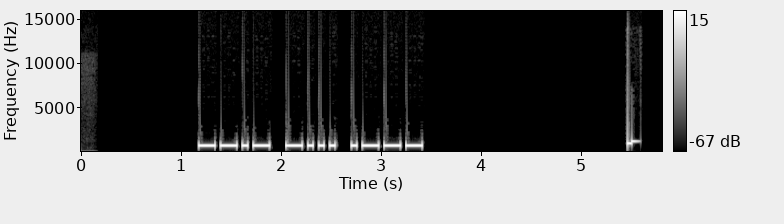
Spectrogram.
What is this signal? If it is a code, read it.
Morse code, heard as a keyed tone, about 22 wpm, 700 Hz. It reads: QBJ
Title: USA Call Sign Postfixes - 3 Letters 22wpm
